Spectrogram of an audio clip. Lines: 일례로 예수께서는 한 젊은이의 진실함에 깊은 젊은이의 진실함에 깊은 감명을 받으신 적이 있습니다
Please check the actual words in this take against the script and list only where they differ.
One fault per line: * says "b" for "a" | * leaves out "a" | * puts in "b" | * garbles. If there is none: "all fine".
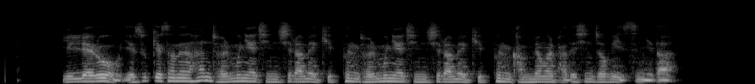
all fine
